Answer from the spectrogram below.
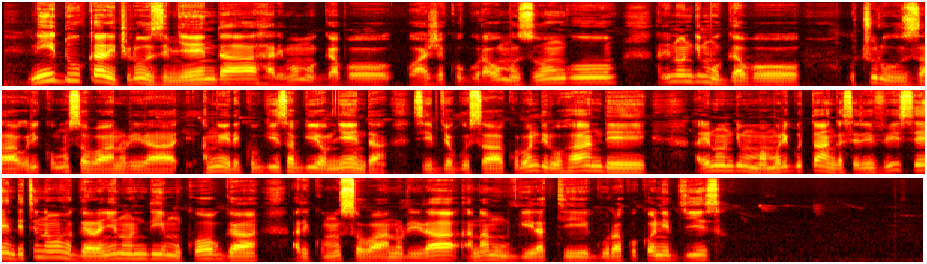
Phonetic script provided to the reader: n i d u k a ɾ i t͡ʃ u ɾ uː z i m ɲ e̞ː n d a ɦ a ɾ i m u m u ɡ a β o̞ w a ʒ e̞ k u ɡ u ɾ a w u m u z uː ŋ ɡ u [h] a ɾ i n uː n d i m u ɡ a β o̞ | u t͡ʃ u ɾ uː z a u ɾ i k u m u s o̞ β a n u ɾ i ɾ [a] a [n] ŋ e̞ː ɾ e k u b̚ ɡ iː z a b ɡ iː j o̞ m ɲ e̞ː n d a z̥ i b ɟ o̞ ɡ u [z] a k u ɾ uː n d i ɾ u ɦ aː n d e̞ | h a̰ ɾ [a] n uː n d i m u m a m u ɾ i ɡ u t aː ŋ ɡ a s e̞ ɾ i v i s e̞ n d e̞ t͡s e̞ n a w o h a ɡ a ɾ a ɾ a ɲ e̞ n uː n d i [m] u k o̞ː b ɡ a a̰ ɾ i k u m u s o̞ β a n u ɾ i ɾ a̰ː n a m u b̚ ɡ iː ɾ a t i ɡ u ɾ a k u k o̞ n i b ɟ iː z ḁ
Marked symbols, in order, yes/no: yes, yes, no, no, no, yes

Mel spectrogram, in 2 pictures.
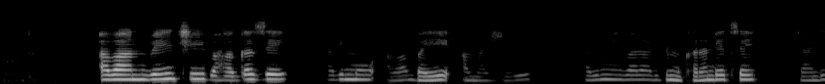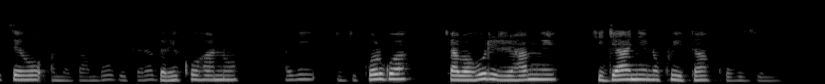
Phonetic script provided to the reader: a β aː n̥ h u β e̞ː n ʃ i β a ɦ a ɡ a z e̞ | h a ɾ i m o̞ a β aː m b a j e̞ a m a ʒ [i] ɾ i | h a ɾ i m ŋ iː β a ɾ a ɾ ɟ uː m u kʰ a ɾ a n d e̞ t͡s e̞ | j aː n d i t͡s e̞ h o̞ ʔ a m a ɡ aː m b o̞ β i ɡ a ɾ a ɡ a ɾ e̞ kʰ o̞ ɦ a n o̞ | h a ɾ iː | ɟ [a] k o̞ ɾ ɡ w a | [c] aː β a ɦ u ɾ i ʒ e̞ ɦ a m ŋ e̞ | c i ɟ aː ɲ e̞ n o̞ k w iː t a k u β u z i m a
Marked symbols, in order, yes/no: yes, no, yes

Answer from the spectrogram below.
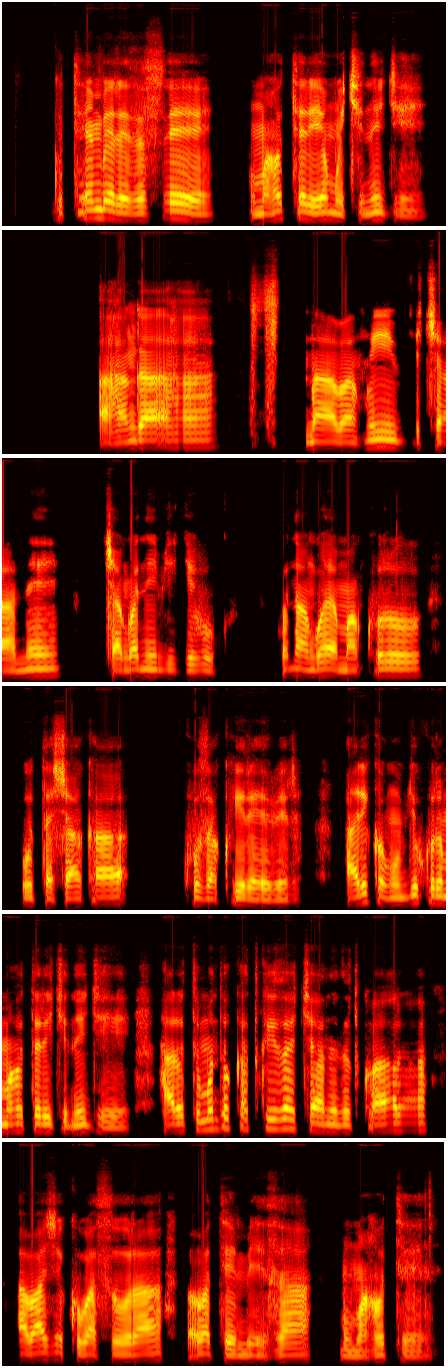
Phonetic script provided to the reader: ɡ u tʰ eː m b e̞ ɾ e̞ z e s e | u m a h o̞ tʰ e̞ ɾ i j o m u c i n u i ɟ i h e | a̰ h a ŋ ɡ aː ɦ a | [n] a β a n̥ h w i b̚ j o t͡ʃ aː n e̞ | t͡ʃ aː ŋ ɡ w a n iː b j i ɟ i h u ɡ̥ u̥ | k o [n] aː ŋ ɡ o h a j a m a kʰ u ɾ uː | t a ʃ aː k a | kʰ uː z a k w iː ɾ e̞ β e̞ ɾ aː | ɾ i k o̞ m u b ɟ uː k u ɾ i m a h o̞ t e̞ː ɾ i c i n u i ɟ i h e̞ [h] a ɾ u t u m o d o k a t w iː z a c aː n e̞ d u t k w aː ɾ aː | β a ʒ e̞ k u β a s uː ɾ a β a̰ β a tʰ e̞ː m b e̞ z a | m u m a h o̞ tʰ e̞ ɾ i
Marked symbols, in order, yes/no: yes, yes, yes

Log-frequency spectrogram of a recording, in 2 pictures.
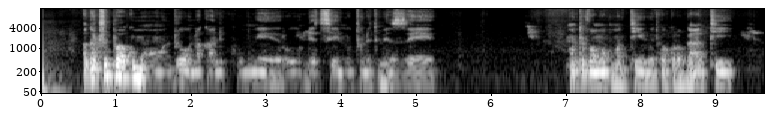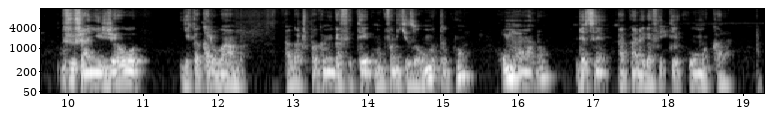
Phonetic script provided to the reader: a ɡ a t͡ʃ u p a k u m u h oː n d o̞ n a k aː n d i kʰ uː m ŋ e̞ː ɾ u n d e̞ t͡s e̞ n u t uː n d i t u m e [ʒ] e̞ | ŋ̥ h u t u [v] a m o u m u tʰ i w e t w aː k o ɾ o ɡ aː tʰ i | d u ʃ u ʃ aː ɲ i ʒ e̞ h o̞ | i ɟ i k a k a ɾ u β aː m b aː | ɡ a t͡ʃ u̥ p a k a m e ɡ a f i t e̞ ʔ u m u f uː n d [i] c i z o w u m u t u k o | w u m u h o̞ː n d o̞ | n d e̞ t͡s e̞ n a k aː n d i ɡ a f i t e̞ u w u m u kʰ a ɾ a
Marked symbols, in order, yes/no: no, yes, yes

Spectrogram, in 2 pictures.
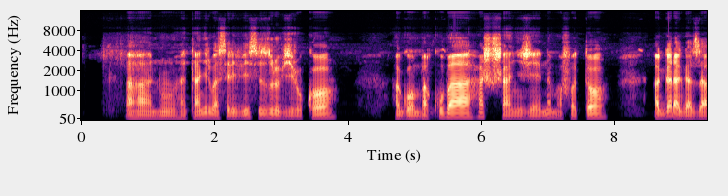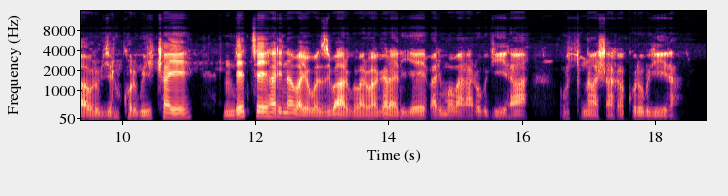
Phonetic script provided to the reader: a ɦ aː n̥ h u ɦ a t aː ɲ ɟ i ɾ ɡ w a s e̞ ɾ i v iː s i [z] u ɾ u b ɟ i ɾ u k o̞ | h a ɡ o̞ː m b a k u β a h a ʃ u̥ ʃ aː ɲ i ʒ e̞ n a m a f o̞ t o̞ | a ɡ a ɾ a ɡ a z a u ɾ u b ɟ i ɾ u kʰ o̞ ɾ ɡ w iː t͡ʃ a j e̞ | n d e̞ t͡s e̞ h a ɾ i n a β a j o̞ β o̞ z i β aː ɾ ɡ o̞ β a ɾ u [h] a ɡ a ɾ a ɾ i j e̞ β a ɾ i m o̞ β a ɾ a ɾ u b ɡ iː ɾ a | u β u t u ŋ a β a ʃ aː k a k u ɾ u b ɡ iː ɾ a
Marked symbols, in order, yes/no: yes, yes

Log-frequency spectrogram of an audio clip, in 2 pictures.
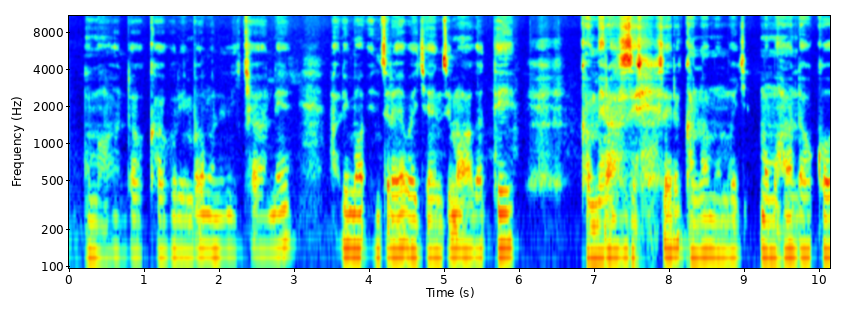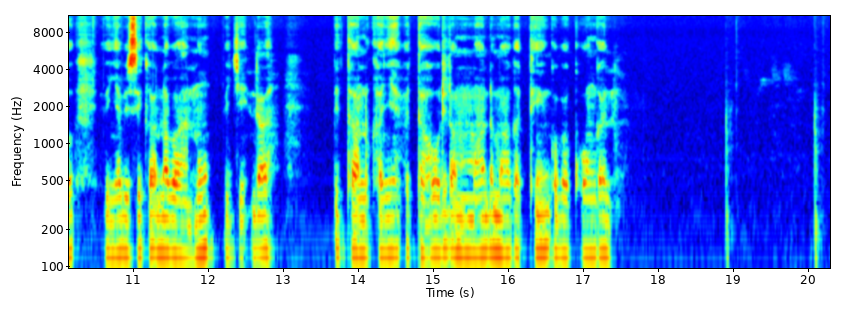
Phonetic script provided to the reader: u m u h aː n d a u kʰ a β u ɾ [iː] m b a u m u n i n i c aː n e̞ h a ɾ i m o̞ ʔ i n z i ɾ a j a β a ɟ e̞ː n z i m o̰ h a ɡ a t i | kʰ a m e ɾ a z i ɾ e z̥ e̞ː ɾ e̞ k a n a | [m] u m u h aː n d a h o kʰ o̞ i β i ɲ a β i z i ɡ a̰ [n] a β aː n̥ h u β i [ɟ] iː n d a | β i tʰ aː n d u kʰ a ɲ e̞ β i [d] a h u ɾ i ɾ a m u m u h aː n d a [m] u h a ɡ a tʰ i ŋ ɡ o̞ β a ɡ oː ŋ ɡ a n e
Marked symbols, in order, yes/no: yes, yes, yes, yes, no, yes

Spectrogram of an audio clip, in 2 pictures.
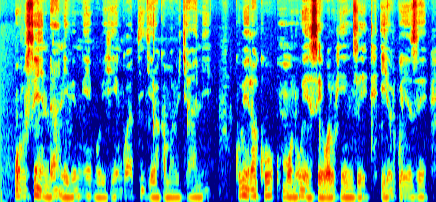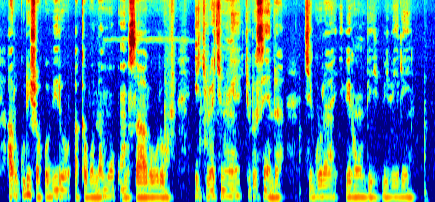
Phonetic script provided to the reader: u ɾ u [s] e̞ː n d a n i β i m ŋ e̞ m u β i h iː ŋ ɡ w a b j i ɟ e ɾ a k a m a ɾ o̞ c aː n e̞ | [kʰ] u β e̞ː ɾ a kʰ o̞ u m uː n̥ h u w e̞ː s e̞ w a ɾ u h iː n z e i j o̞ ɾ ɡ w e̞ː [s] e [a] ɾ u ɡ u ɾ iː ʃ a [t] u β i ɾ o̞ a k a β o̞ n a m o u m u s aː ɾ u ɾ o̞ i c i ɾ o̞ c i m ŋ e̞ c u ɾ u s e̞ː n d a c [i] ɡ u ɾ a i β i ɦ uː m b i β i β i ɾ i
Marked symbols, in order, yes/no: yes, no, no, yes, no, yes

